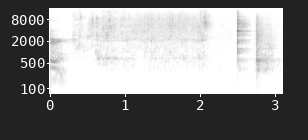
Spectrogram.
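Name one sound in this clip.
Water pours into a pot with a splashing gurgle.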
